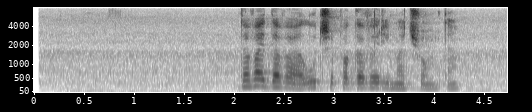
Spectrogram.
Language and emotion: Russian, neutral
